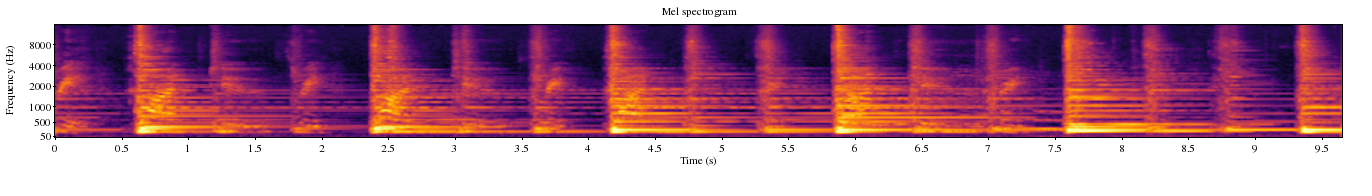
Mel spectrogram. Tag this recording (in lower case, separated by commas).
playing ukulele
